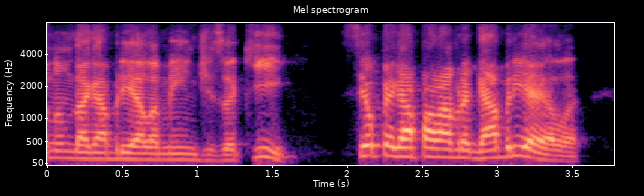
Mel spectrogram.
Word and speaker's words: Gabriela: Se eu pegar a palavra Gabriela, qual é a sílaba que eu falo mais forte? É Gabriela. É Gabriela. Ou é Gabriela? Quando eu falo Gabriela, é o E.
